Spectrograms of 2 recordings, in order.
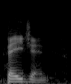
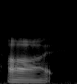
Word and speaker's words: Bagent: If you're Justin Fields and they've just promoted Badgley, is that how you pronounce it? Bagent. – Bagent. Yeah, secret Bagent man, that's right.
